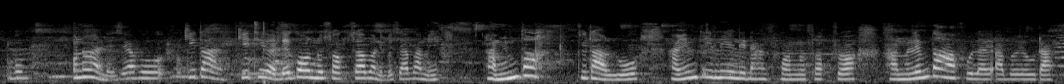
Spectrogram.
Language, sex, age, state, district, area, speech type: Nepali, female, 18-30, West Bengal, Darjeeling, rural, spontaneous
